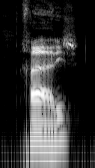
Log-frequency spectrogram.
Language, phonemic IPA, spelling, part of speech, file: Arabic, /xaː.rid͡ʒ/, خارج, adjective / noun, Ar-خارج.ogg
- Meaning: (adjective) active participle of خَرَجَ (ḵaraja); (noun) 1. outside, exterior 2. foreign country, foreign countries, abroad 3. quotient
